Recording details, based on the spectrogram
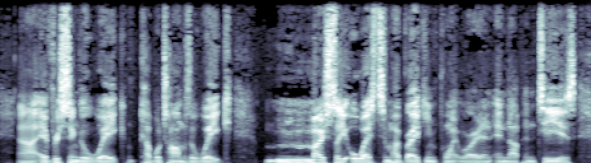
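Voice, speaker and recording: A man with a New Zealand accent at a medium pitch, fairly quick and monotone, flat in intonation, on a very clean recording with a silent background. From New Zealand, Christchurch. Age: 30s. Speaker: army veteran and small business owner. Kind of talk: interview, casual.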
